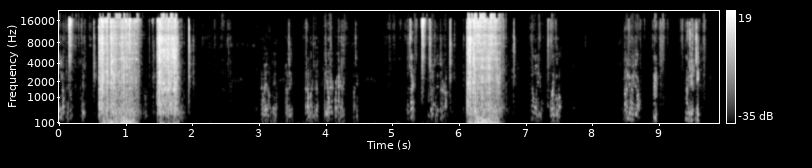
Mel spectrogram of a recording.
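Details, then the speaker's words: 1972 Gravely 816 with Kohler Command 18, after oil was added and before carb modification: two short cranking bursts, a pause, then another, with faint pops but no start. A fuel or carb problem is suspected, not confirmed. "Well, now what's your excuse for not popping off?"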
